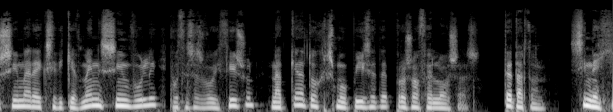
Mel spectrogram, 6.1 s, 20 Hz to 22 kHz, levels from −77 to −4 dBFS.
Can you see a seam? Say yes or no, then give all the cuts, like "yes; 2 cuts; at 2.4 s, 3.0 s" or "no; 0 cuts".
yes; 2 cuts; at 1.6 s, 2.9 s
